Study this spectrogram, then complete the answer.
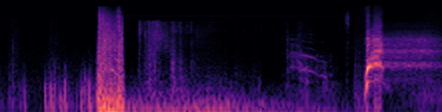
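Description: A grenade explodes with a loud boom.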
